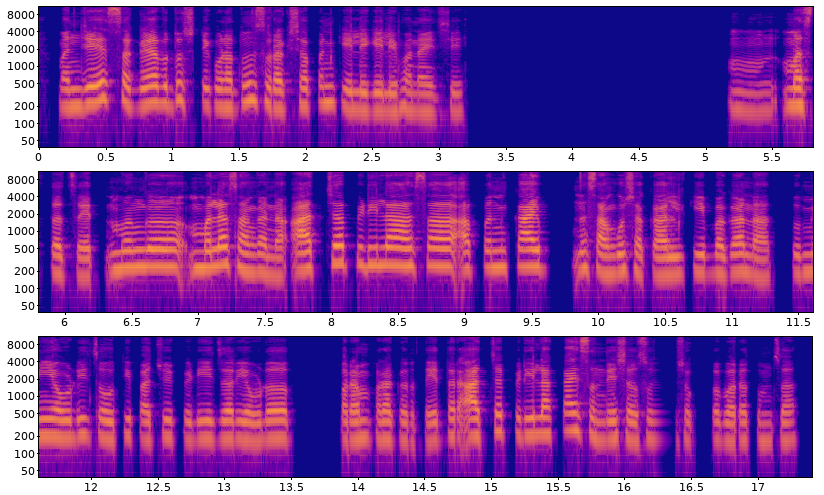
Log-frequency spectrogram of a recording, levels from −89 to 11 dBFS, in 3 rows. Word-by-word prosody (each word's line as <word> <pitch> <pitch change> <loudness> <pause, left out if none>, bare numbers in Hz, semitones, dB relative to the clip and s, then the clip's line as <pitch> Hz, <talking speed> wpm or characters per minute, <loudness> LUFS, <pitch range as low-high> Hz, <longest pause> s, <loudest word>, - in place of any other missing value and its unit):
म्हणजे 205 +5 +2
सगळ्या 230 -4 +3
दृष्टिकोनातून 210 -2 -3
सुरक्षापण 205 0 -3
केली 180 -3 -2
गेली 170 -1 -3
म्हणायची. 165 -2 -7 2.0
हं, 170 -2 -13
मस्तच 195 -3 +1
आहेत. 165 0 0
मग 235 +3 0 0.4
मला 250 +4 +6
सांगा 205 -6 0
ना, 170 -2 -1
आजच्या 225 +7 +6
पिढीला 265 0 +2
असा 255 +1 +3 0.2
आपण 230 +2 -3
काय 240 0 +8 0.4
सांगू 195 -1 +2
शकाल? 180 -3 +1
की 195 -1 -3
बघा 190 +2 0
ना, 170 -4 -1 0.2
तुम्ही 200 +2 -3
एवढी 195 +2 -1
4थी, 185 +1 -4
5वी 180 +2 -5
पिढी 180 +1 -5
जर 185 0 -1
एवढं 180 +2 0 0.4
परंपरा 180 0 -1
करते. 170 0 -7
तर 200 - -2
आजच्या 200 +4 +4
पिढीला 210 +1 0
काय 255 0 +2
संदेश 185 -5 -3
असू 175 +2 -5 0.2
शकतो 175 +1 -11
बरं 170 0 -4
तुमचा? 170 0 -8
195 Hz, 145 wpm, -22 LUFS, 175-220 Hz, 2.0 s, काय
